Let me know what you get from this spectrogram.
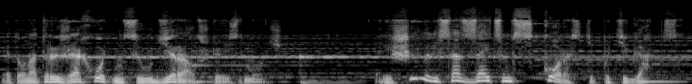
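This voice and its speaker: Low-voiced guy narrating a kids story, very animated and folksy, music behind him. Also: normal speed. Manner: folksy, dramatic, savouring words. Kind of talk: expressive children's storytelling narration.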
